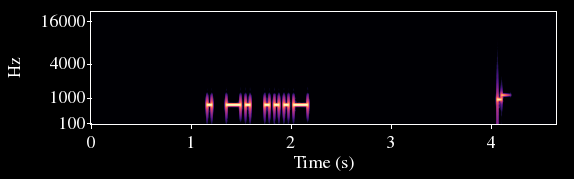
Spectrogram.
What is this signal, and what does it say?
Morse code, heard as a keyed tone, about 25 wpm, 700 Hz. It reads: ENV
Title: USA Call Sign Postfixes - 3 Letters 25wpm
